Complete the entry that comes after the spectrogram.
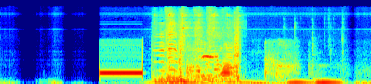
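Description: A single loud, steady mid-pitched telephone ringing tone on an outgoing prank call, lasting under half a second, followed by a burst of crackly line noise and muffled sounds.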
